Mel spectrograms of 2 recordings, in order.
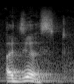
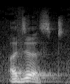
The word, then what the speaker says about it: adjust: एडजस्ट, ए डी J-U-S-T, उसका correct pronunciation है adjust, और वो आधा अ से स्टार्ट होता है, जैसे अबाउट या अराउंड स्टार्ट हुए adjust, उसमें डी साइलेंट होता है adjust.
